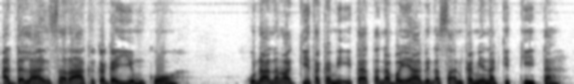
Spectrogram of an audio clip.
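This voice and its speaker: A high, close and dry Filipino female voice, acted by a woman. She is a cheating wife in an audio drama, flirtatious one way and defensively dismissive the other. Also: little pitch movement, brisk, no echo, soft background music, close to an everyday voice. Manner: dismissive, coy excuses.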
